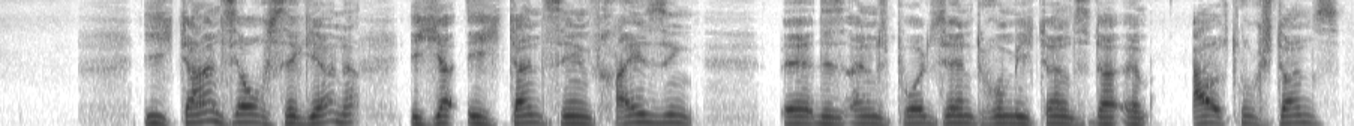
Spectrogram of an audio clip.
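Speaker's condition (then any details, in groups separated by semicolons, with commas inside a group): Down syndrome; trisomy 21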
